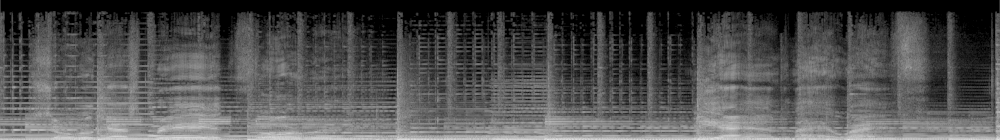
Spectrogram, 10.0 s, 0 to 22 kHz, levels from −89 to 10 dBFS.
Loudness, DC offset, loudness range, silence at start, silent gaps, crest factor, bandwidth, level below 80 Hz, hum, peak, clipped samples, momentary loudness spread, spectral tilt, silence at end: -12 LUFS; under 0.1%; 2 LU; 0 s; none; 12 dB; 19.5 kHz; -22 dBFS; none; 0 dBFS; under 0.1%; 6 LU; -6 dB/octave; 0 s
